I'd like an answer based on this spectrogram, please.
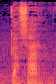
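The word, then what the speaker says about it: kaphar: Es bien interesante es la palabra hebrea cafar se escribe con k a p h a r cafar qué significaba cafar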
